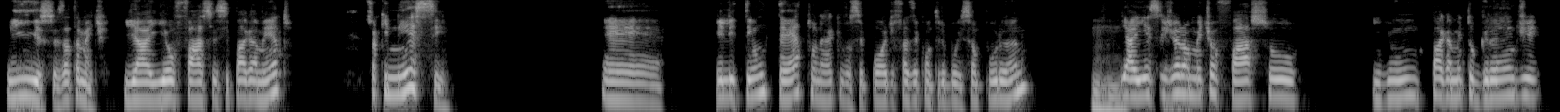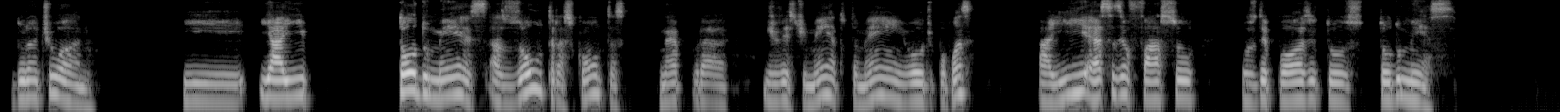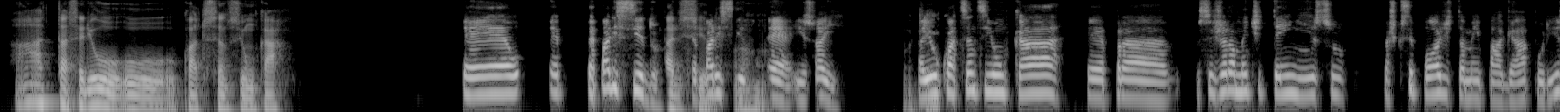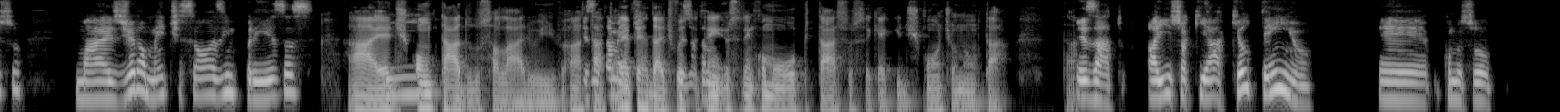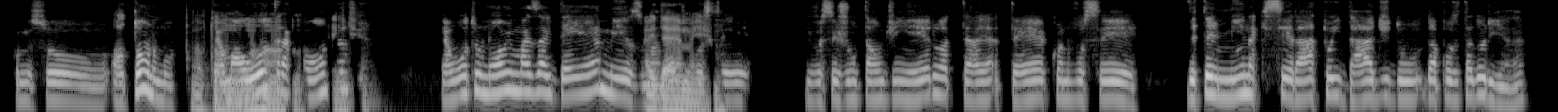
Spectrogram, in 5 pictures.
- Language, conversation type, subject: Portuguese, advice, Como posso economizar sem me sentir estressado todos os meses?
- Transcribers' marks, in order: none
